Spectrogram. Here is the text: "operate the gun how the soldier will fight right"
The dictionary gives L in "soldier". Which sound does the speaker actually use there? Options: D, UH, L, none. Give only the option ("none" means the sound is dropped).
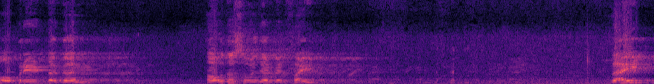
L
